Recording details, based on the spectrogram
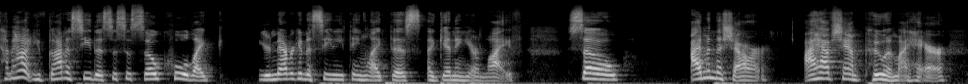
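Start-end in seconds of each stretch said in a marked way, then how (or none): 0.0-5.2 mock eager, delighted, affectionate, excited calling. Retelling Rob yelling from the deck to her in the shower, imitating Rob yelling.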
